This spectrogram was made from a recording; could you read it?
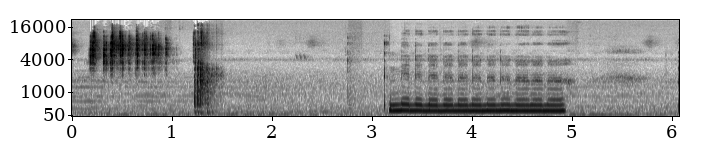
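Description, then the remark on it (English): A brief burst of dice clattering and rattling across a hard surface as a tabletop role-playing player rolls for dexterity and stealth, followed after a pause by a steady, buzzing tone that holds for about two seconds before cutting off. “Do you want to roll dex and stealth for me then, as a car?”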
